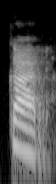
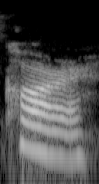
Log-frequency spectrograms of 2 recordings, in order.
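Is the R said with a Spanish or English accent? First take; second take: Spanish; English. First: The R is said with a Spanish accent. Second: The R is said with an English accent.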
